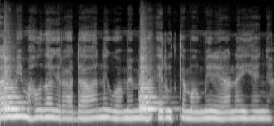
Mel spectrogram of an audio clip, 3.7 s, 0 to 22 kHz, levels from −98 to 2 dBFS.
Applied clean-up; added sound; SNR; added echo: none; Bowed string instrument; 4 dB; none.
